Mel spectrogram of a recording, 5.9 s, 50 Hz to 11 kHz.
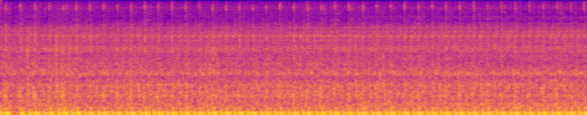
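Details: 1998 Harley-Davidson Road King at idle: heavy, regular low knock about three to four per second, locked to idle; first thought rod, found loose compensator nut in primary drive; fixed with threadlocker, torqued 160 ft-lb.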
